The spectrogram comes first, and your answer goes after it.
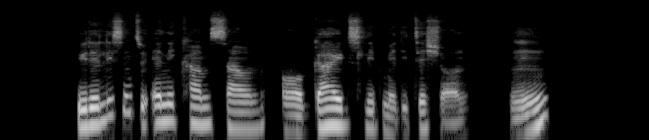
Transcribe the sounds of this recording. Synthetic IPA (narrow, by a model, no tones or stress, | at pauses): juɾelisə̃ntʰuʔɛnikʰãmsãʊ̃ndɔɡaɪdslipmɛditʰeʃɔ̰̃n̩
